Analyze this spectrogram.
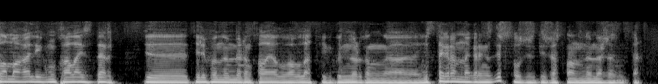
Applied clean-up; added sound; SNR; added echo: neural mask model Resemble Enhance denoiser.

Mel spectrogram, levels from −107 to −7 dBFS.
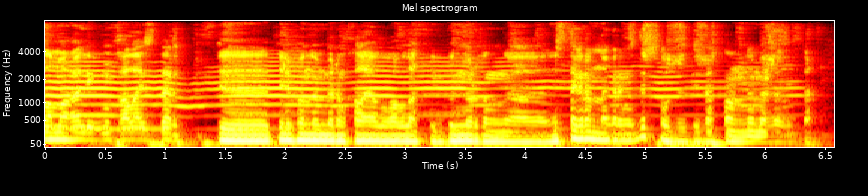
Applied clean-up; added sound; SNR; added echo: classical method log-MMSE.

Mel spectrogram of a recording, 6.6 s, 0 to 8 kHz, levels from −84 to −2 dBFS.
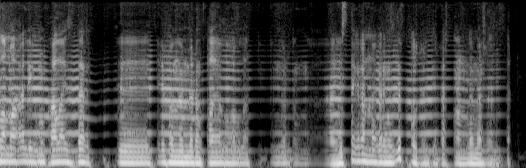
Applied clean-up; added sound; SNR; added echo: neural mask model RNNoise.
